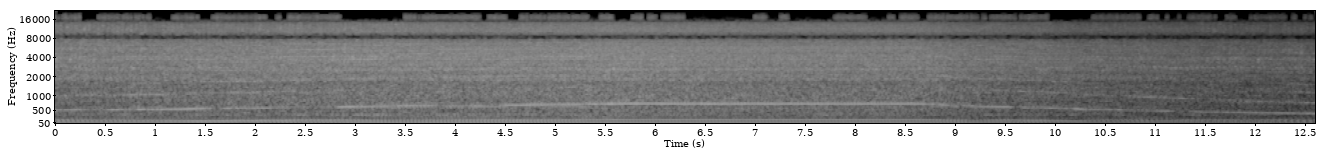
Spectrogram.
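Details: Honda iGX800 EFI engine on a Wolfe Ridge 35 SHO log splitter, running after new engine parts were fitted. Steady, even drone with a gentle rise and fall as the governor settles, no misses or knocks. Normal running.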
